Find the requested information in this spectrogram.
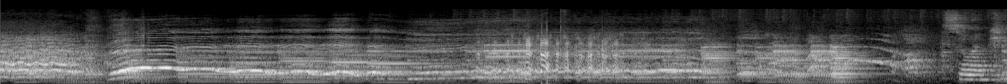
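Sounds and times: woman singing with vibrato: 0.0 - 7.3
keyboard accompaniment: 1.5 - 8.6.

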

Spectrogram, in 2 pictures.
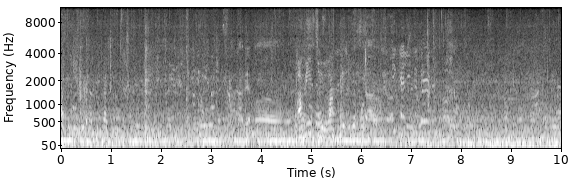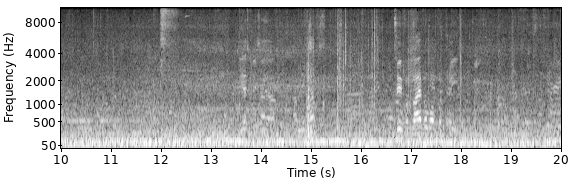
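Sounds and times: passers-by talking: 0.0 - 20.0
road traffic rumble: 0.0 - 20.0.

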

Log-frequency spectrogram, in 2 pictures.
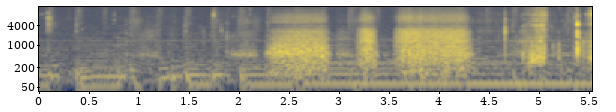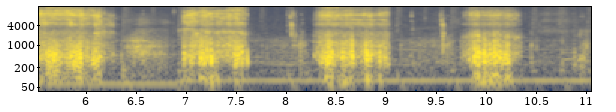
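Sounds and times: noodles being slurped: 2.0 - 11.0.

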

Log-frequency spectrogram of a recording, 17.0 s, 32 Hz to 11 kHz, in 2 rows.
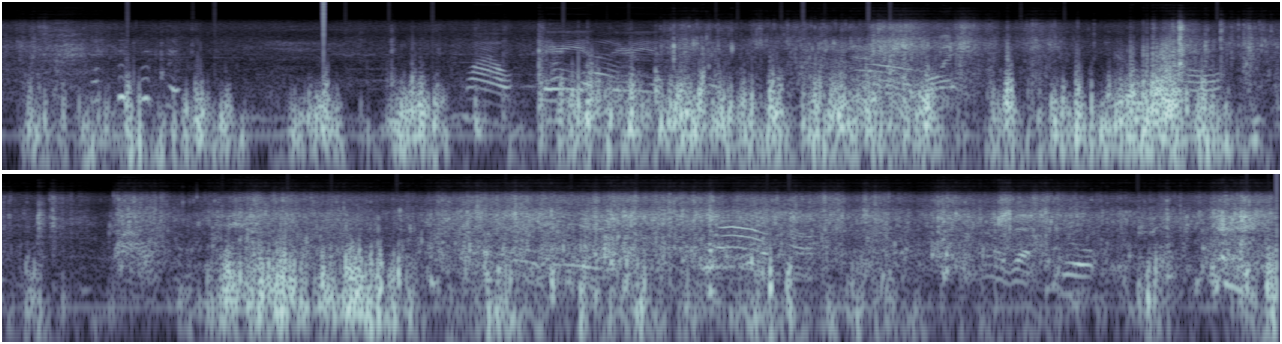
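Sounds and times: wind buffeting microphone: 0.0 - 17.0
water sloshing at boat side: 3.1 - 17.0
voices: 11.8 - 14.2.

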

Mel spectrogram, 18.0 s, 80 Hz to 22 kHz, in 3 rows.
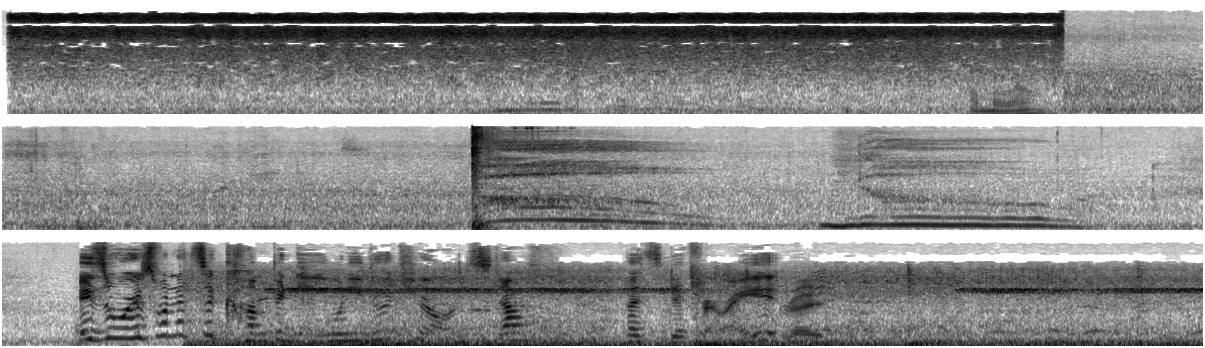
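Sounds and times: water gushing onto car: 0.0 - 5.3.

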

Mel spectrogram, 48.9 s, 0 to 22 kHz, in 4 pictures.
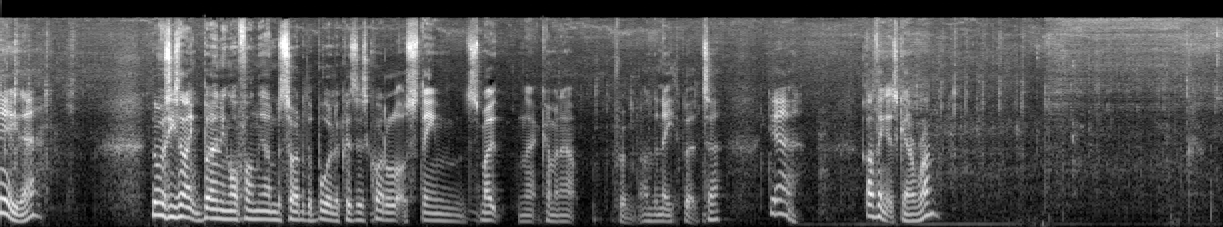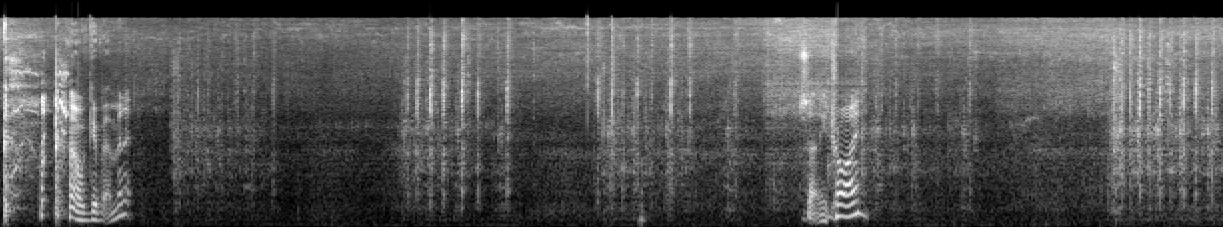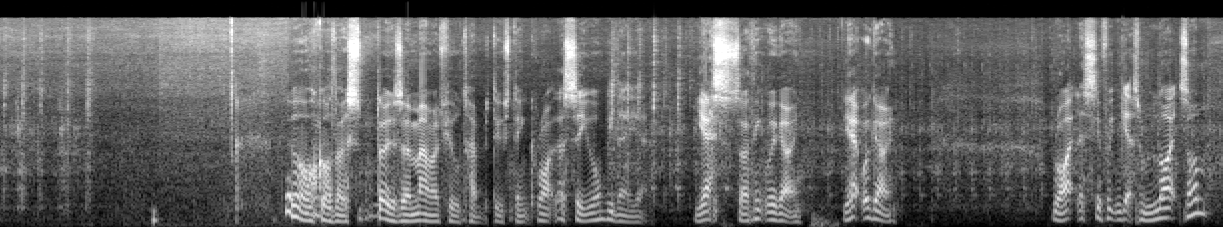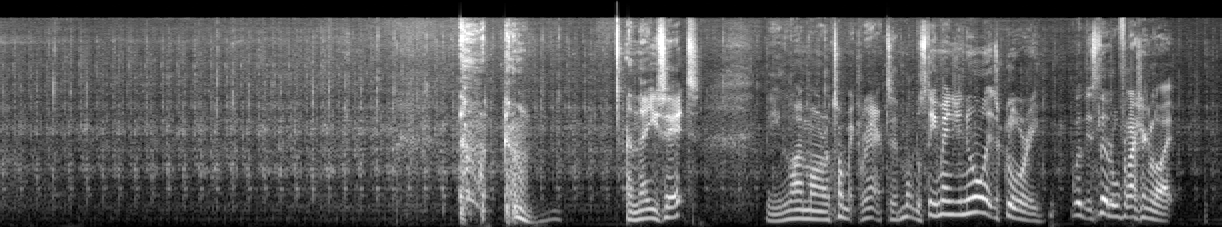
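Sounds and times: toy steam engine clicking: 0.0 - 48.9
engine coughs: 11.9 - 13.1, 40.8 - 42.4.

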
